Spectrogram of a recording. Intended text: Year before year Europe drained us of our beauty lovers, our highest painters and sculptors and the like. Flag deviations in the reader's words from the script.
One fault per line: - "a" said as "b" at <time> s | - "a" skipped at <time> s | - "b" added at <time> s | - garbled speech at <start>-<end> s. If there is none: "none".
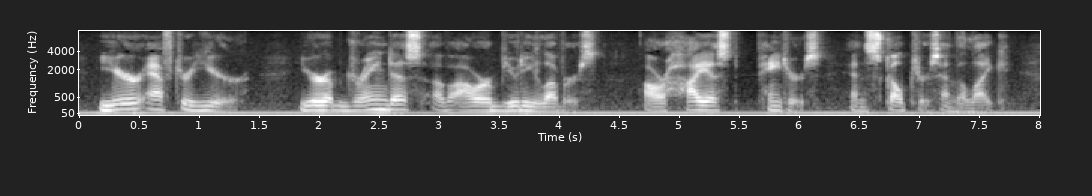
- "before" said as "after" at 0.6 s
